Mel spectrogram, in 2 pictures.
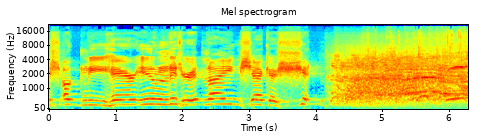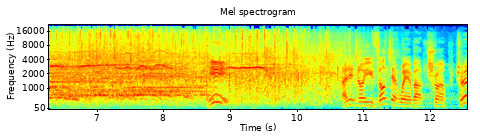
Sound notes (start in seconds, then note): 4.1 audience laughs; 5.9 audience applauds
